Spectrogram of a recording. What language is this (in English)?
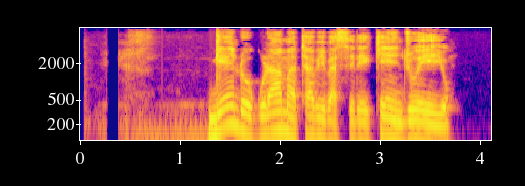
Ganda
